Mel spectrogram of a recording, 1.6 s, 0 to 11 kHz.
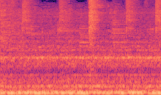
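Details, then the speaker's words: FF heater in a 1973 VW Type 2 camper, first start after manual fuel priming: fan starts, then the pump ticks about three times a second over a low steady burner rumble; ignites first try and blows warm air, running normally. "最初にファンが動いて多分ポンプが動き始めます。そうすると転下です。さ、ポンプが動いてゴゴゴゴゴゴゴゴゴゴゴって音がしてきましたよ。"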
